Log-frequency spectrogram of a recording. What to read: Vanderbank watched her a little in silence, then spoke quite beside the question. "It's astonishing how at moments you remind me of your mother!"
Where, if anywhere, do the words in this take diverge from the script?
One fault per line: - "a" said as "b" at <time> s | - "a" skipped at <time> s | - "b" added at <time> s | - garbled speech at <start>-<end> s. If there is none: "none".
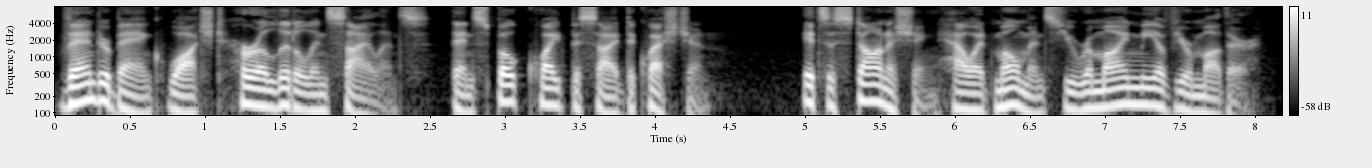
none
